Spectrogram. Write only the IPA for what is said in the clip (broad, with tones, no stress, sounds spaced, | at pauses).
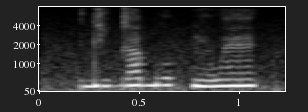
d i˧ ɡ a˦ b o˦ k͡p ĩ˧ w ɛ̃˦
